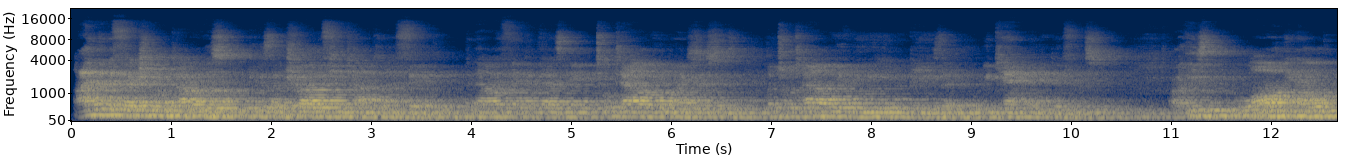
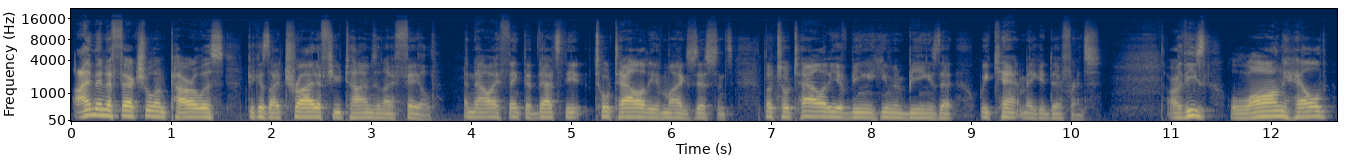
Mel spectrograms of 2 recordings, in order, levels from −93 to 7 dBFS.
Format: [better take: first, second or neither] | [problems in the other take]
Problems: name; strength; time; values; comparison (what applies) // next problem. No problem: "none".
second | off-mic speech; far // room echo; strong; dies away in 3 s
